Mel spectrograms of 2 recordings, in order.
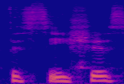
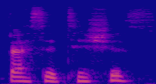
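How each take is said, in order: First: The word has three syllables, ending in 'shus'. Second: The word has four syllables, with an extra 'ti'. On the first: The speaker calls it right. "I recently learned that facetious is not" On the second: The speaker calls it wrong. "is not facetitious"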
